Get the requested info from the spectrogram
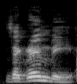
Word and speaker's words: Zagreb: And that move from, am I saying it right, Zagreb? Or Zagreb? – Zagrembi.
